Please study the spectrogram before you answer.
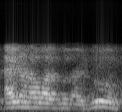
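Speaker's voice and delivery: exaggerated intonation. Shown as a demonstration. Student repeats after teacher, loud exaggerated intonation. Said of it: "Excellent, like that".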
